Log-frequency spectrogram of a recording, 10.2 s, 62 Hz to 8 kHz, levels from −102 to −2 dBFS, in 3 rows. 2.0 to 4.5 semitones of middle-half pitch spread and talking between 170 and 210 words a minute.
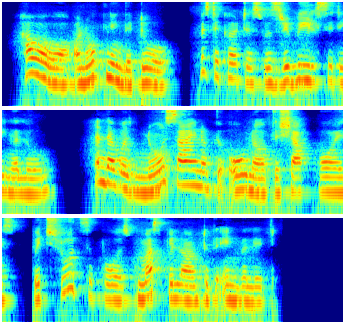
Yes: average, 4.0 semitones; average, 180 wpm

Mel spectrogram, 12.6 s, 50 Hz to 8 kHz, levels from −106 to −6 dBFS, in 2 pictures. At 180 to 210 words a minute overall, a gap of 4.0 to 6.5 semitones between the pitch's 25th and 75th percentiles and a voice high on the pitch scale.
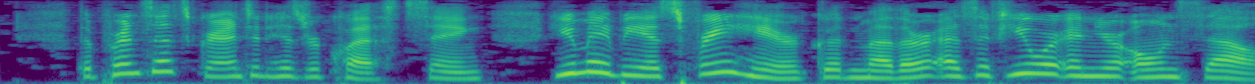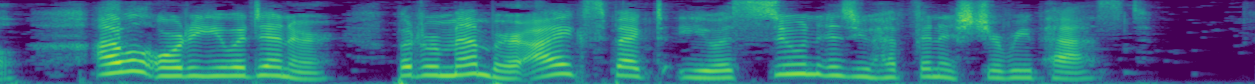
Yes: average, 195 wpm; average, 5.2 semitones; very high, 250 Hz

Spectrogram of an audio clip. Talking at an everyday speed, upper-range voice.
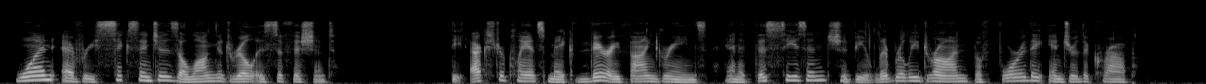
No: average, 145 wpm; low, 135 Hz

